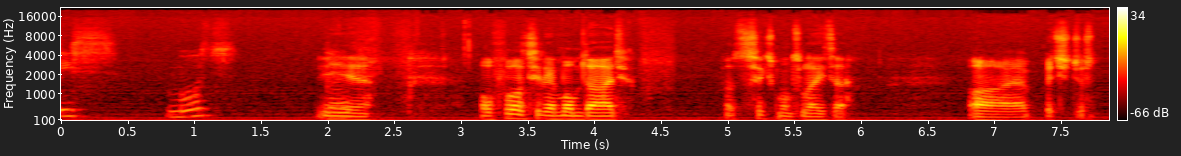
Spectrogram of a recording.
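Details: Adult man speaking; unaffected speaker.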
